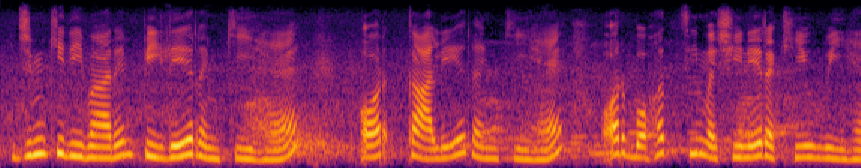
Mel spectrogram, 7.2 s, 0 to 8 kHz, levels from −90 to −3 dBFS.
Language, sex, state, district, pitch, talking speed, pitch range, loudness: Hindi, female, Maharashtra, Nagpur, 210 Hz, 160 wpm, 185-260 Hz, -20 LUFS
